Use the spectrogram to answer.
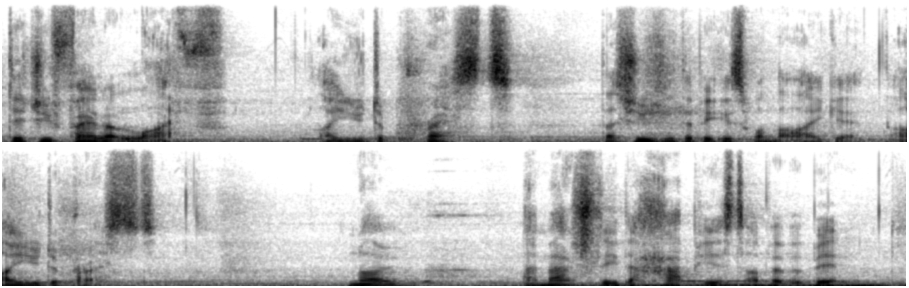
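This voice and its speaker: Amid noticeable background noise, a man with a fairly low pitch speaks at a fairly quick pace, leaving long, frequent pauses. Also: ordinary pitch variation. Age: 40s. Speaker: mindset content creator. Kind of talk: casual talk to camera.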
